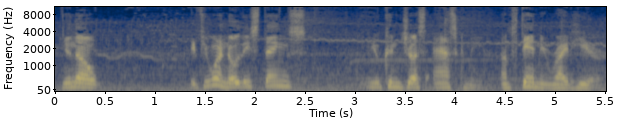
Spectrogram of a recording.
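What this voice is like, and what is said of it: Hard-to-place New York-like accent. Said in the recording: “Subject speech is difficult to place. Strange accent, similar to that of the Upper North Side, but distinctly different.”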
